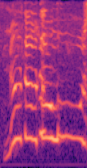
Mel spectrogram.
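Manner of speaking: very high, loud honking no; alarmed goose. A narrator's reading. Goose stopping Wilbur, very high and loud. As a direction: cry out in alarm. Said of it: "said the goose".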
